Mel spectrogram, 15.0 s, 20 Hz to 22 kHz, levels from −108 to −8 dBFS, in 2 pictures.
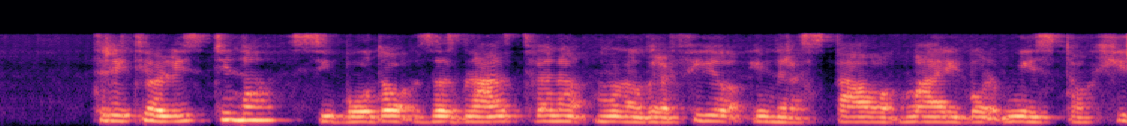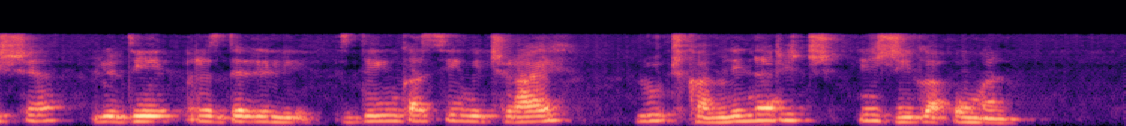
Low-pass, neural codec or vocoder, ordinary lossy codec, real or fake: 7.2 kHz; codec, 16 kHz, 4 kbps, FreqCodec, smaller model; none; fake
